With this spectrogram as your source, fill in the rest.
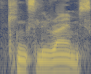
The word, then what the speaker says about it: Kingsley Rymz: social media links so my social media is kingsley rhymes k i n g s l e y r y m z that's it rhymes everywhere kingsley rhymes for hits he hit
